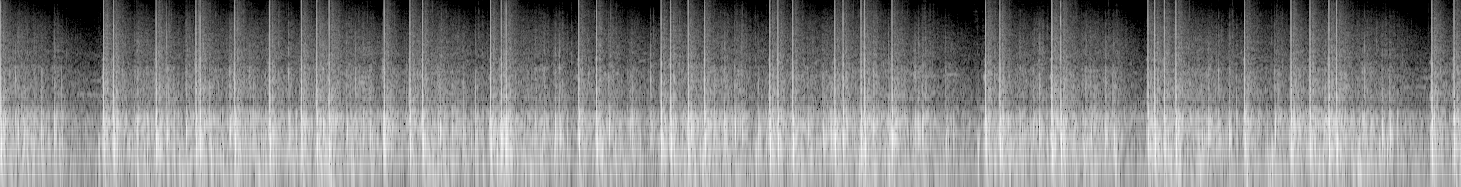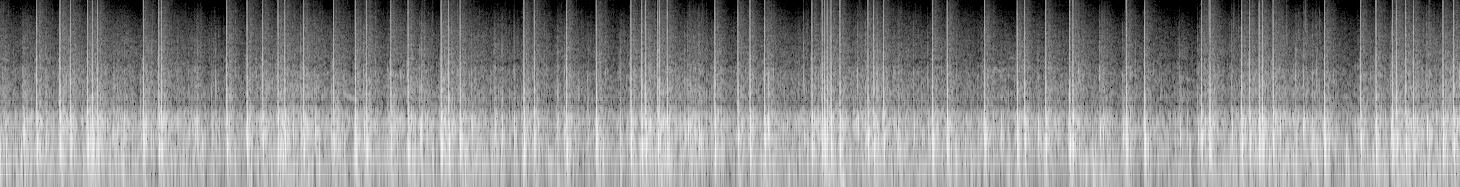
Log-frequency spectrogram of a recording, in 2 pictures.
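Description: Fireworks display with aerial shells bursting in a rapid, continuous barrage of bangs and crackling, many reports a second. There are a few short lulls.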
